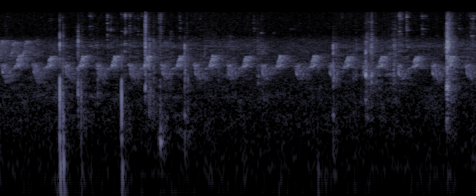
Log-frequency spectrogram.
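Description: A bird calling in the background: a fast, even run of short, high chirping notes, about four a second, with a few faint clicks and taps in between.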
